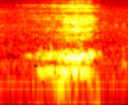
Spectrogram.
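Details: Sleeping dog: a single rough, vibrating breath lasting about a second, with a low fluttering rumble; one snore.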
